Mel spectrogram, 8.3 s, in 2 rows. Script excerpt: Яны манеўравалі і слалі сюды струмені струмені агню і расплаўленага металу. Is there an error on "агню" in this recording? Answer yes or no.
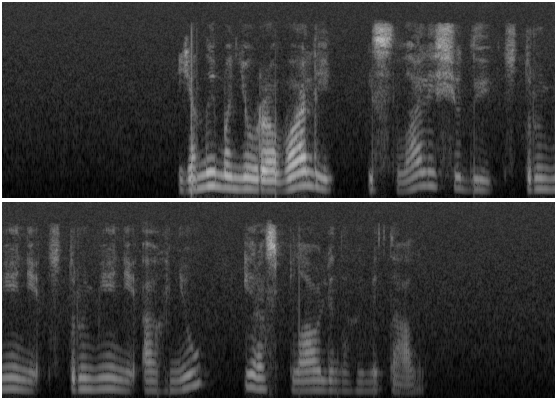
no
